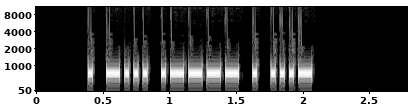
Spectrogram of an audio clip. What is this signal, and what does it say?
Morse code, heard as a keyed tone, about 36 wpm, 700 Hz. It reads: EB1EV
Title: DXCC-100 Call Signs - 5 Characters - Repeated 2x - 35wpm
